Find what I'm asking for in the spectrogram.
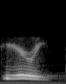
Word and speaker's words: Gerry: Most people say Jerry, but Elbridge Gerry did pronounce his name with a hard G, so I'm a hard, you know, hard and fast gerrymanderer.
